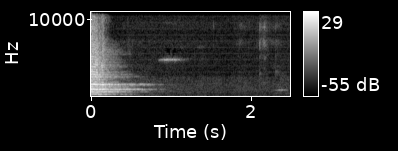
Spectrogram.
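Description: A man's chanting voice holds and draws out the last syllable of a recited Qur'anic phrase, then fades out within the first second. Quiet room tone follows.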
